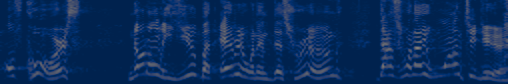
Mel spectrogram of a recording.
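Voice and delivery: high, loud, eager answer; eager Paul. Acted. Paul eagerly tells King Agrippa everyone here should believe, excited. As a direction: burst out with eager conviction.

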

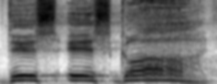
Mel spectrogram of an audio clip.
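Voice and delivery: slow, booming God voice. Retold or imitated. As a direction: boom it down from the sky. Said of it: "and says".

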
